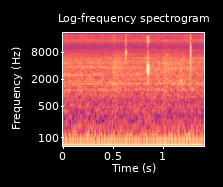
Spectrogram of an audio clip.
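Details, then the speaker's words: Kawasaki ZX6R during a rebuild idling with a steady, even low rumble and no knocks, running good apart from smoking; oil level good, owner unsure whether smoke comes from the radiator. "bike seems to be running good except for its smoking"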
